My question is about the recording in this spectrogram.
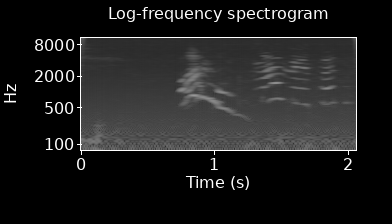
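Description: A small child's high-pitched voice: a falling squeal about a second in, followed by a few quick high syllables. A steady low rumble runs underneath.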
